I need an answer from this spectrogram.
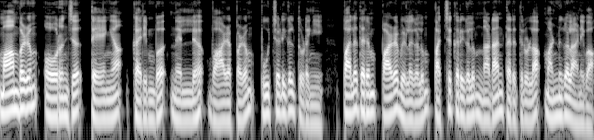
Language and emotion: Malayalam, neutral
